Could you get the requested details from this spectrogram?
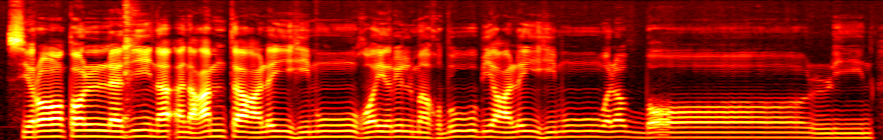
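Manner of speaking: slow, drawn-out chanted recitation; chanting the end of the Fatiha slowly; Quran recitation. Acted. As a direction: recite it slowly, holding the long vowels.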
